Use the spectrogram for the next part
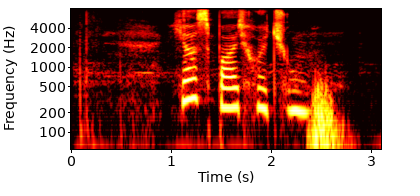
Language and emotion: Russian, sad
